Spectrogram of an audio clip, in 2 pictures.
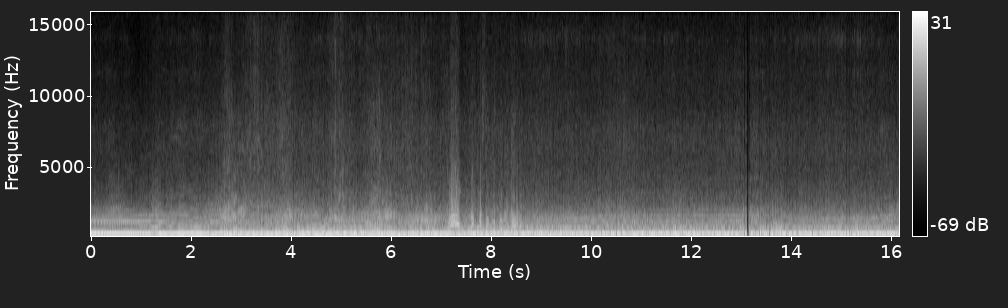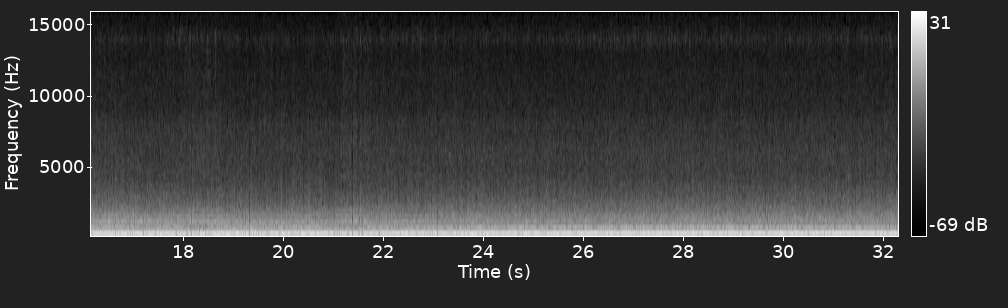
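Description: Motorcycle engine accelerating hard through the gears: its pitch climbs, then dips briefly at each of about four upshifts in the first sixteen seconds, then holds a steady high note at cruising speed, with wind rushing over the microphone underneath.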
